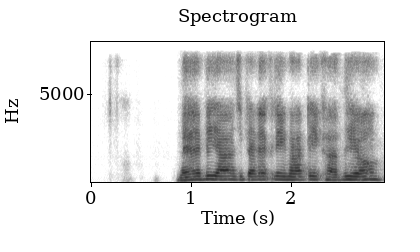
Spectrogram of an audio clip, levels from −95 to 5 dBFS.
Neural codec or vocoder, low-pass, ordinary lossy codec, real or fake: codec, 16 kHz, 1 kbps, FreqCodec, smaller model; 7.2 kHz; AAC, 48 kbps; fake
